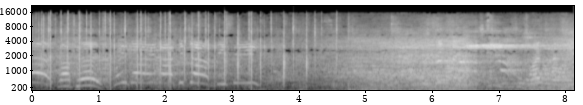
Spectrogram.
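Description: Indoor gym sounds during a volleyball match: a quick, irregular run of sharp knocks and short voices in the first half, then crowd noise that builds steadily louder through the second half.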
